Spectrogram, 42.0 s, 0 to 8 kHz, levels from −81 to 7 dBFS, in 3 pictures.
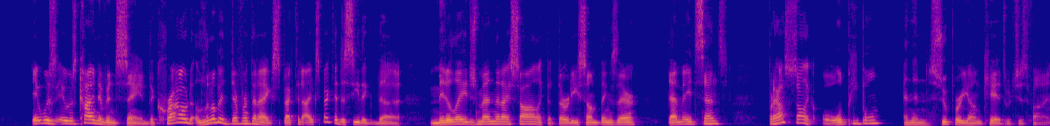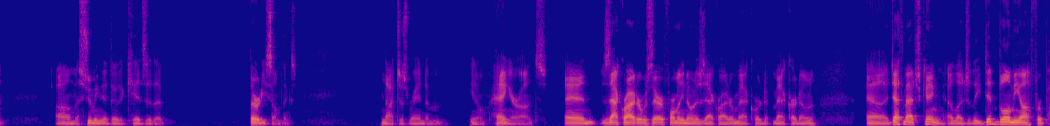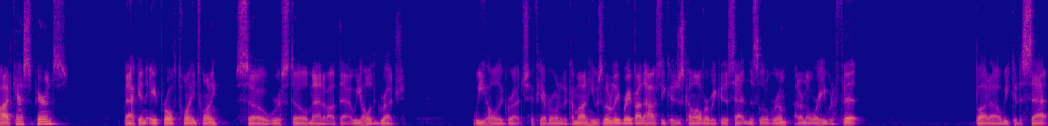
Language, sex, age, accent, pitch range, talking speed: English, male, 30-49, American, 90-135 Hz, 215 wpm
